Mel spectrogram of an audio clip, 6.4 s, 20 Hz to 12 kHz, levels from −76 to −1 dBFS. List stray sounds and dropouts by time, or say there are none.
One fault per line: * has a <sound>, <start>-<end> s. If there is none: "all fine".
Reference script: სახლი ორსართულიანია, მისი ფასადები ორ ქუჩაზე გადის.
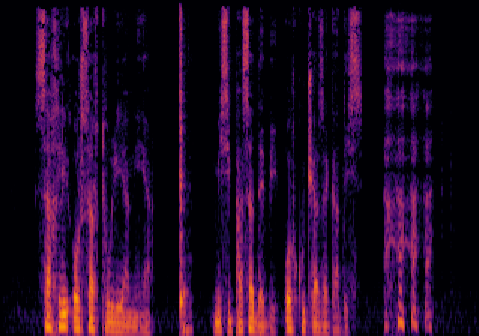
* has a thud, 2.4-2.6 s
* has a laugh, 5.1-5.8 s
